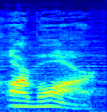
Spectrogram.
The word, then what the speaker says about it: armoire: But, you know, you can actually have an armoire. Which, although it's pronounced slightly differently and spelled slightly differently, a lot of people kind of just still pronounce it armor.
